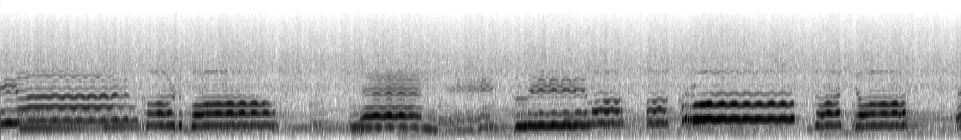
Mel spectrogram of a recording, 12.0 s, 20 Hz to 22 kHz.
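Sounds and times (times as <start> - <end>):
woman singing with vibrato: 0.0 - 3.6, 4.4 - 12.0
piano accompaniment: 0.0 - 12.0
record surface hiss: 0.0 - 12.0.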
